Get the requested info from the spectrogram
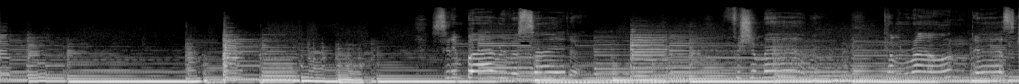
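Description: A live rock band plays the slow opening of a song, with electric and acoustic guitars over bass guitar and drums.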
